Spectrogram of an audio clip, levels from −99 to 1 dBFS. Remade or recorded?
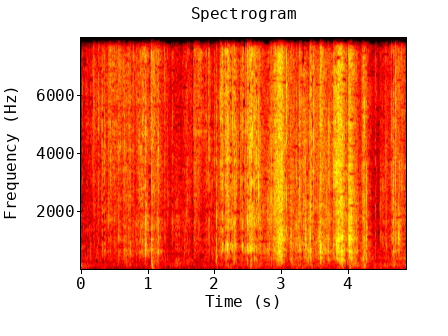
recorded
